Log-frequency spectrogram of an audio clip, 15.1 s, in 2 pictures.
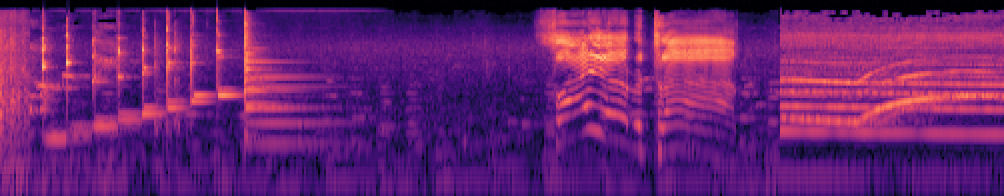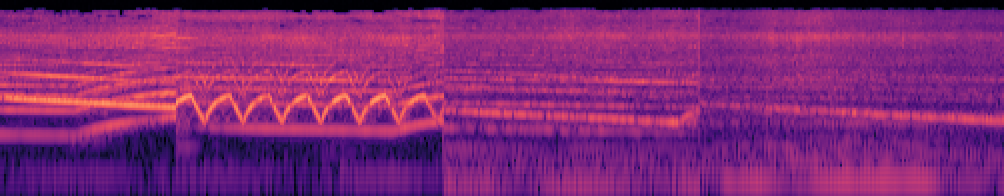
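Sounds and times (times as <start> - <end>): fire engine siren: 5.8 - 15.0.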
